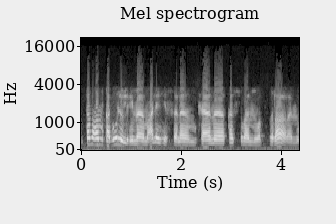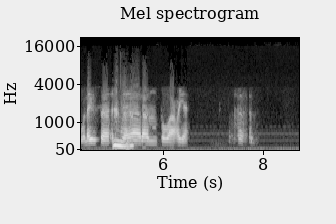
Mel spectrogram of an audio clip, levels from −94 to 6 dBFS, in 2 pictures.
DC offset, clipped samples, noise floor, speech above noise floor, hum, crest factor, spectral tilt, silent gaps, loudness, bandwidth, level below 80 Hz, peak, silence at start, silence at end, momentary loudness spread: under 0.1%; under 0.1%; -48 dBFS; 35 dB; none; 12 dB; -8 dB/octave; none; -14 LUFS; 10 kHz; -44 dBFS; -2 dBFS; 0.1 s; 0.95 s; 11 LU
